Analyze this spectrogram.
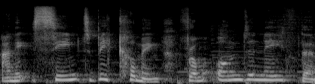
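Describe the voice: The speaker uses plain reading aloud, and the pitch moves in an ordinary way.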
